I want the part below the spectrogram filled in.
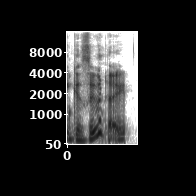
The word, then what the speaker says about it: Gesundheit: He purchases 105 acres in West Virginia to construct the future Gesundheit Institute. I probably murdered that word. – I think you said it right. If you meant to say Gesundheit.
